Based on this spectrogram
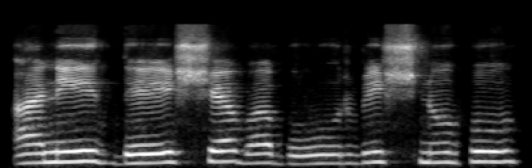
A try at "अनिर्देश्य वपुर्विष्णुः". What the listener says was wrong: Pu is rasva bhagini. Anirdeshya vapurvishnuhu. You are just elongated pu. So not necessary. It is a rasva only.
